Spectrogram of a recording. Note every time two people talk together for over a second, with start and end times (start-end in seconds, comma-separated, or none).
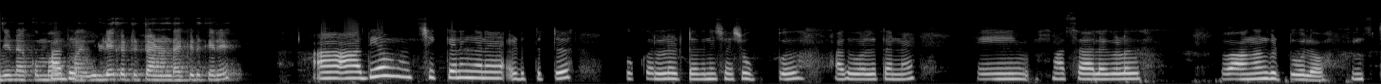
none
